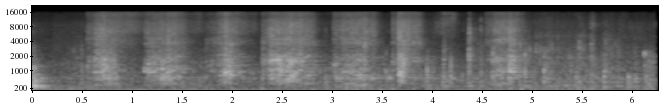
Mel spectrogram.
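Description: Wooden spatula stirring and scraping against a steel pan of hot sugar syrup in repeated strokes, about one or two a second, growing fainter near the end.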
